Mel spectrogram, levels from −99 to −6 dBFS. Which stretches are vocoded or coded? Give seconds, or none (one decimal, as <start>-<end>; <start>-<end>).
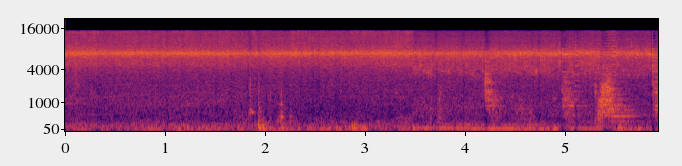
none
